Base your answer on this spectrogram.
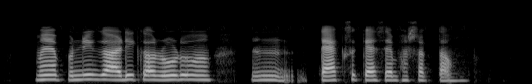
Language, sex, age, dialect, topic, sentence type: Hindi, female, 18-24, Awadhi Bundeli, banking, question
